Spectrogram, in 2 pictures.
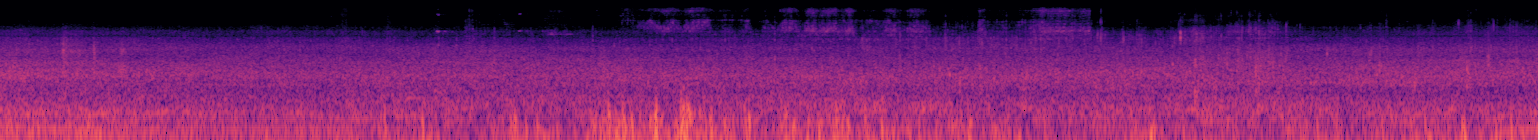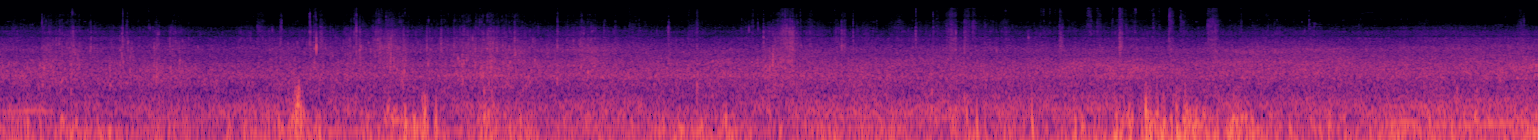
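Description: Steady rush of river water with wind buffeting the microphone in gusts, and road traffic on the bridge overhead.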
